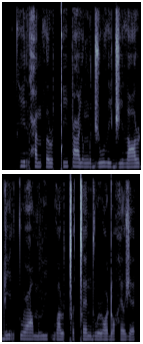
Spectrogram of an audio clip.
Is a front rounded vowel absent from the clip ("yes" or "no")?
yes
